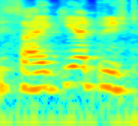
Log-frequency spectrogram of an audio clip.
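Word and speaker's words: psychiatrist: हैं और ध्यान दीजिए साइक एटिस की स्पेलिंग में शुरुआत में पी है सभी लोग ध्यान दीजिए अगर उस साइक प्रिस्ट का नाम प्रांजल है तो आप क्या बोलेंगे वेरी गुड नहीं नहीं साइकेट्रिस्ट है वो दिमाग का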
